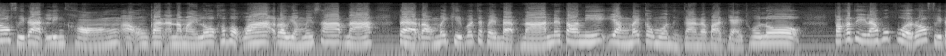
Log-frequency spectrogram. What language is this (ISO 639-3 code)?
tha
